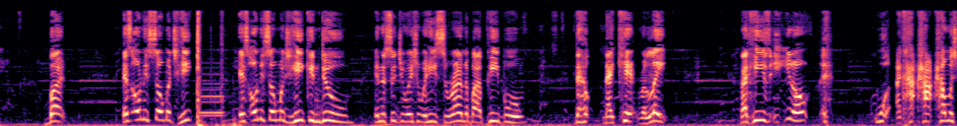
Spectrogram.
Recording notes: Car Sessions in New York City. While driving through the streets of New York City.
